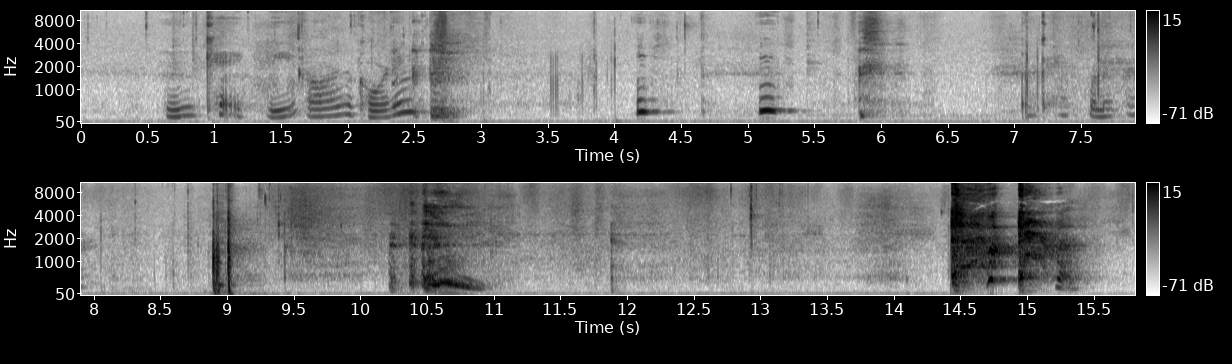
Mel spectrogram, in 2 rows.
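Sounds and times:
speech: 0.6 - 3.0, 7.6 - 7.9
person clearing throat: 2.5 - 3.0, 10.2 - 11.1, 14.4 - 15.5
person coughing: 2.5 - 3.0, 10.2 - 11.1, 14.4 - 15.6.

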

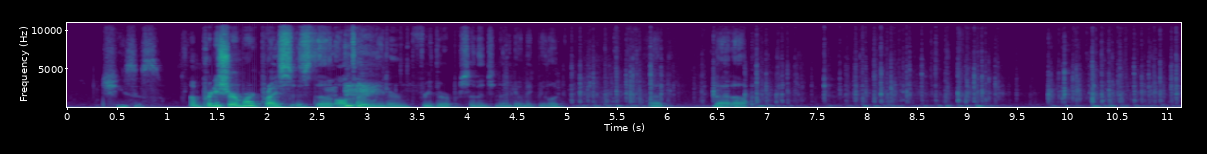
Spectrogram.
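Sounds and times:
speech: 0.4 - 7.0
rapid clattery typing on a loud mechanical keyboard: 4.4 - 11.1.

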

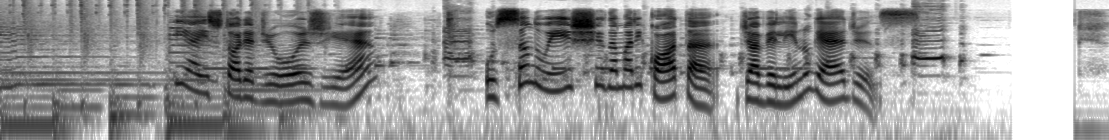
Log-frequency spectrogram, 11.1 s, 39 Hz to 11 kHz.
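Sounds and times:
speech: 1.8 - 3.8, 4.8 - 9.2
hen clucking: 1.8 - 10.1.

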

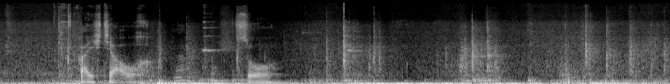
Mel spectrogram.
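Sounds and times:
speech: 0.8 - 2.9
window frame and latch clunking while being closed: 1.5 - 6.6.

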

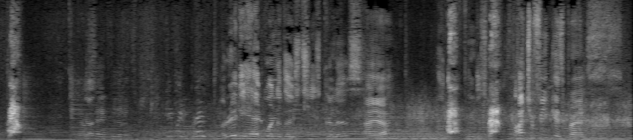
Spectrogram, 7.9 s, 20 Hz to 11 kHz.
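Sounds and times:
excited puppy barking and yipping: 0.1 - 0.4, 5.6 - 6.4
speech: 1.1 - 7.8.

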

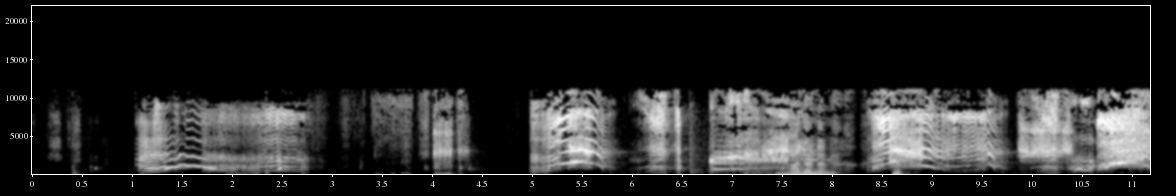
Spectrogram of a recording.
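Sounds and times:
baby crying inside a box: 1.0 - 2.8, 5.0 - 11.1
speech: 7.6 - 9.0.

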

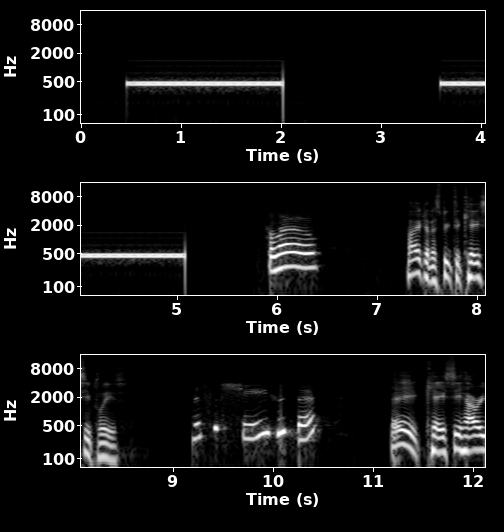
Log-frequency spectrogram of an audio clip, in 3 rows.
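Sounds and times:
telephone dial tone: 0.5 - 2.1, 3.6 - 5.1
speech: 5.9 - 6.5, 7.3 - 8.6, 9.2 - 10.6, 11.2 - 12.1.

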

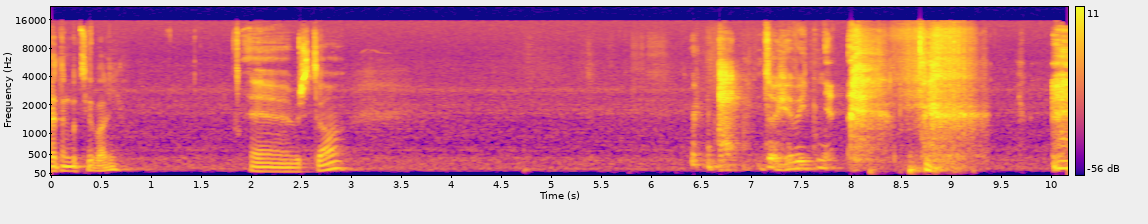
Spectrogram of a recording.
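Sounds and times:
speech: 0.0 - 0.9, 2.0 - 3.1, 7.2 - 9.1
person sneezing with catching inhales: 8.0 - 9.4.

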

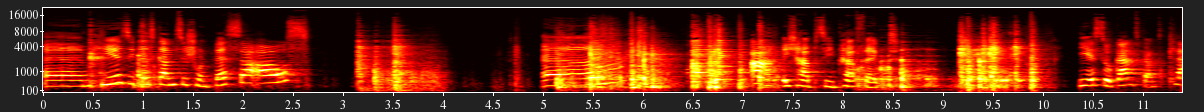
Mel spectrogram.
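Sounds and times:
metal pots clattering as they are pulled out of a drawer: 0.3 - 1.5, 3.2 - 4.1, 5.0 - 10.2
speech: 0.7 - 2.7, 7.4 - 8.9, 10.4 - 11.3.

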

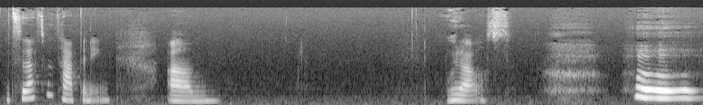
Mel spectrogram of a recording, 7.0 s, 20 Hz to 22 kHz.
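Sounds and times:
speech: 0.2 - 2.3, 4.5 - 5.1, 6.4 - 7.0
person yawning with a voiced sigh: 5.5 - 7.0.

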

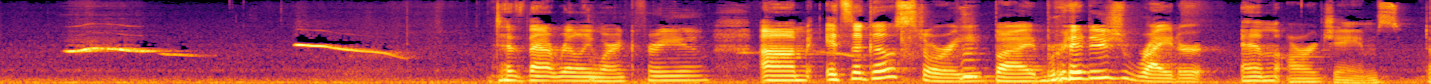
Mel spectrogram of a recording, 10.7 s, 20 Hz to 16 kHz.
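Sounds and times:
low steady hum: 0.0 - 10.7
person whistling drawn-out downward-sliding notes: 0.5 - 1.6, 2.2 - 3.1
speech: 3.7 - 10.7.

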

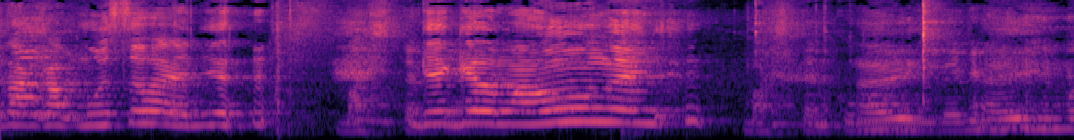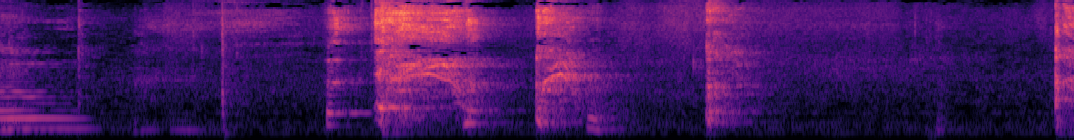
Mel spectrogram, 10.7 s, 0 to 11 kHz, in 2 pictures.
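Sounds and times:
speech: 0.0 - 5.9, 7.0 - 8.5
person coughing harshly: 7.0 - 9.3.

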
